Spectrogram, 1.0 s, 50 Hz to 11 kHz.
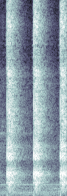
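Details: Sharp, loud snapping pulses about 2.5 per second from a focused (not radial) shockwave therapy device for plantar fasciitis and heel pain, fired against the hand at intensity around 8–10.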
